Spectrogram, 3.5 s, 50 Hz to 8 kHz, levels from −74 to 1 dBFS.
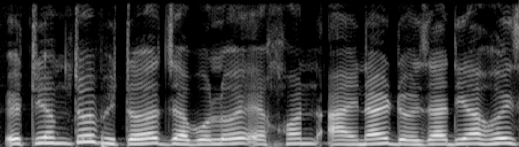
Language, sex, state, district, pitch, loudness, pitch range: Assamese, female, Assam, Sonitpur, 260 Hz, -13 LUFS, 235-270 Hz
